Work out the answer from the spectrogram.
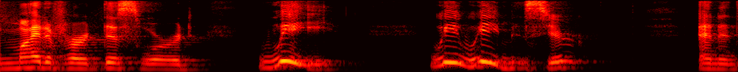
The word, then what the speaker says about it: oui: French, you might have heard this word, oui.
